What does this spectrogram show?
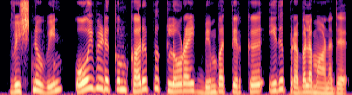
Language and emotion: Tamil, neutral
